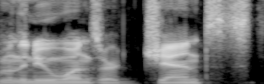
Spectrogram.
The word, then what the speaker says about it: djent: the new ones are gent. It's spelled DJENT, and it's Gent metal?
